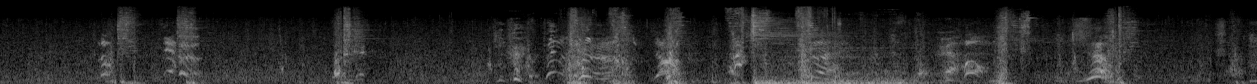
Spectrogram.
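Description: Steel swords clash and ring sharply again and again.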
